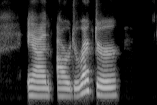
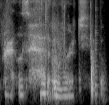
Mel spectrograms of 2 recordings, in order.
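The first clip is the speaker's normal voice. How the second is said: whisper. Real, not acted. Muttering to herself while fixing stream.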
